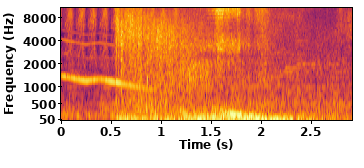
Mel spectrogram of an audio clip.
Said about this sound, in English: That flyer, it is firing on them. It's a good shot.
